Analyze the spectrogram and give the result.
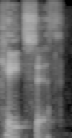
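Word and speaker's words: Cait Sith: Kate Sith is pronounced Kate Sith.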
